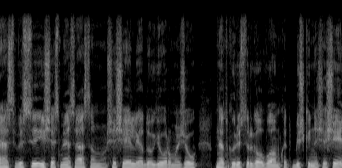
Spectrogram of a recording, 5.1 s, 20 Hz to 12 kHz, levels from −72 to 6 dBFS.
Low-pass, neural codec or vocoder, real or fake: 10.8 kHz; none; real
